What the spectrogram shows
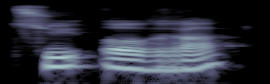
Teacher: we don't pronounce the S at the end.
